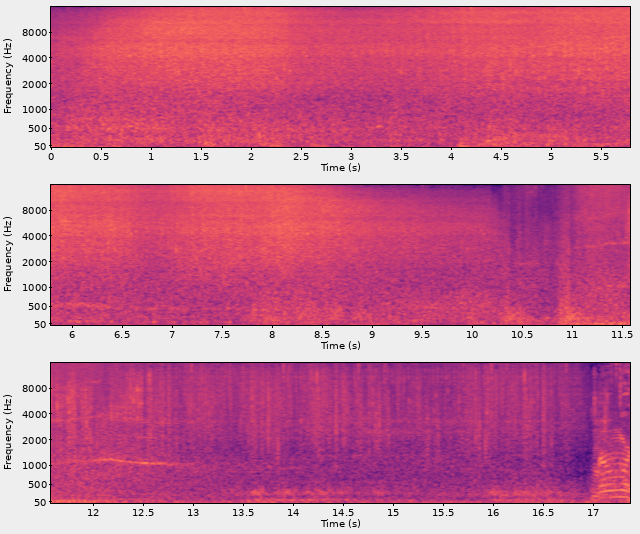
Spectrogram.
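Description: Stormy surf and wind roaring steadily in the Life Is Strange game, a thick broadband wash of crashing waves with a low thunder-like rumble, loud and continuous, briefly dipping near the middle before surging again.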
